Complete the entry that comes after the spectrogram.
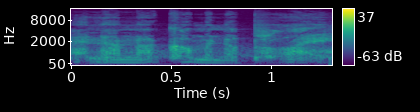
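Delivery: low threatening whisper; menacing whisper. Acted. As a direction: breathe the threat quietly.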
